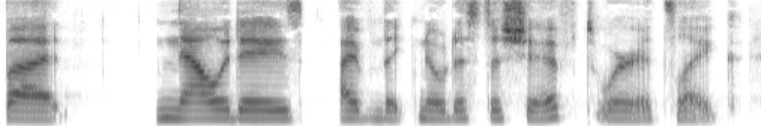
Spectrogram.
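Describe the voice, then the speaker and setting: A woman's voice: mid-range voice, monotone, unhurried, vocal fry, dry recording, studio quality. A young woman from Canada, a university student, answering interview questions in a chatty way with lots of "like.". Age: young adult. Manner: chatty, frequent "like" fillers.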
